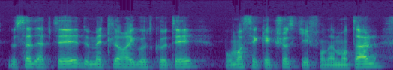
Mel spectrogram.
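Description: A man talks at a fairly quick pace in a fairly low pitch, his intonation monotone and flat. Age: 40s. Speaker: business angel investor. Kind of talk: interview. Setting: video call. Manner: hesitant, many fillers.

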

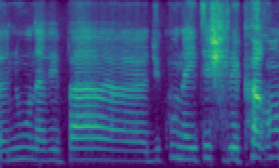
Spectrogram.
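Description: The speaker is a woman at a medium pitch. She talks at a fairly slow pace. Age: 30s. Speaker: graphic designer and illustrator. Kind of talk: casual interview. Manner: hesitant, many fillers.

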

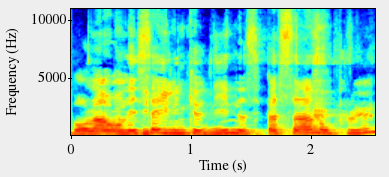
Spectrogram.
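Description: With noticeable background noise, a woman talks at a fairly slow pace in a high pitch. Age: 40s. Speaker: insurance team manager. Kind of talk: casual interview.

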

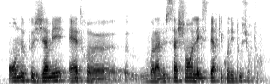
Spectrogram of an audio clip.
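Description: With audible room echo, a man of medium pitch speaks very slowly in a monotone, flat way, his loudness swinging widely. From Senegal (Thiès). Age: 30s. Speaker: audit and finance manager. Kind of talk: interview. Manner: halting, many repetitions and fillers.

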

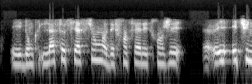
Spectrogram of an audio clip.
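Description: A woman with a plain, everyday voice, fairly high in pitch, with ordinary pitch variation. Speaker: expatriate mother. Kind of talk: interview testimony.

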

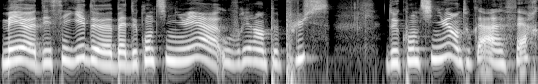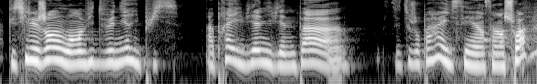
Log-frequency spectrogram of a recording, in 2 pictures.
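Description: A woman's fairly high voice at a moderate pace, with ordinary pitch variation and big swings in loudness, in a very clean recording with a silent background. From France, Jura. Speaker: festival audience relations manager. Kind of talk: interview testimony. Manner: hesitant, many fillers.

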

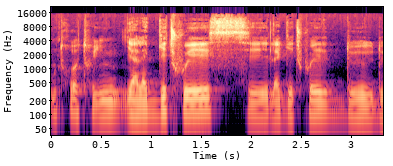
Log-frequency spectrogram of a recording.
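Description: A man's fairly low voice, dark and mellow, with monotone, flat intonation. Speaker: software developer and open source project founder. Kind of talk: interview.

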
